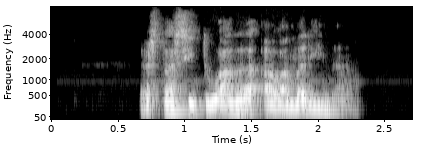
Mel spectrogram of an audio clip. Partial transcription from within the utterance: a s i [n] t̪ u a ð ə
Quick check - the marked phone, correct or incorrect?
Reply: incorrect: none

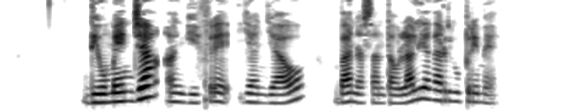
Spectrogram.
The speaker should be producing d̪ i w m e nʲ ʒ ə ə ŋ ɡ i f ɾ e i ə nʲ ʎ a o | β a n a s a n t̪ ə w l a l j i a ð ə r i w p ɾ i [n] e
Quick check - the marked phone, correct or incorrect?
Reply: incorrect: m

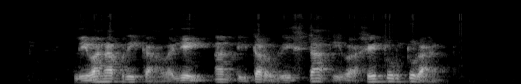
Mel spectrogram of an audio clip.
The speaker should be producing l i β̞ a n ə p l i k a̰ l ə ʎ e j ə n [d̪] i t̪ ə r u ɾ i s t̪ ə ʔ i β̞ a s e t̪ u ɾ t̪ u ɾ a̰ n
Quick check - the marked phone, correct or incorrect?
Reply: incorrect: t̪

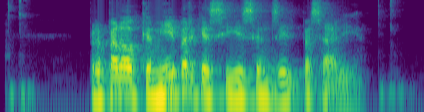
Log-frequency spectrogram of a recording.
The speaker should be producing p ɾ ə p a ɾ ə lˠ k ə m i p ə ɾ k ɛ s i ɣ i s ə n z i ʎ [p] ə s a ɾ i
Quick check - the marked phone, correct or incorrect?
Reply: correct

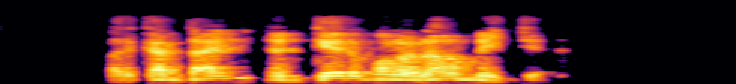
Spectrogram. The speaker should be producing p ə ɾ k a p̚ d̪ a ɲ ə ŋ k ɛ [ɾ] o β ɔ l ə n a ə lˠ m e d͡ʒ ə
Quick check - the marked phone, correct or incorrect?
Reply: correct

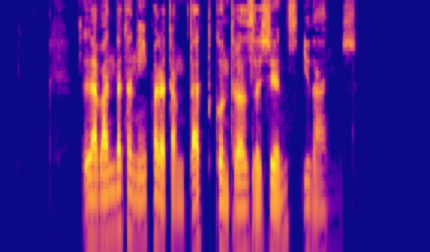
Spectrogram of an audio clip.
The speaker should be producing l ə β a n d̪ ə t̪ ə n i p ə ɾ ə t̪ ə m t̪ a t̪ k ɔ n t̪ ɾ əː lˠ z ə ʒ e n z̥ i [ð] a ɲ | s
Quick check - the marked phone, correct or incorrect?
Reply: correct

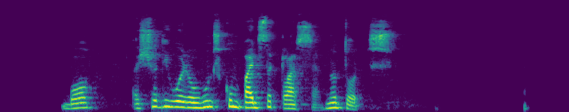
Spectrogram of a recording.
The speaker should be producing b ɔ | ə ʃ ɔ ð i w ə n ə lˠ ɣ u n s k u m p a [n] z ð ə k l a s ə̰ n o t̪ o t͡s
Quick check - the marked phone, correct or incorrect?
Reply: incorrect: ɲ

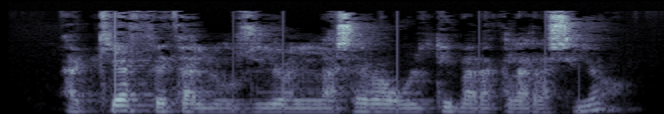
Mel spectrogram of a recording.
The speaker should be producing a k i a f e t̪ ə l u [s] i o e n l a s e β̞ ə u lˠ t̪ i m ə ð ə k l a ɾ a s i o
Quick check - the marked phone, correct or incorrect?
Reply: incorrect: z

